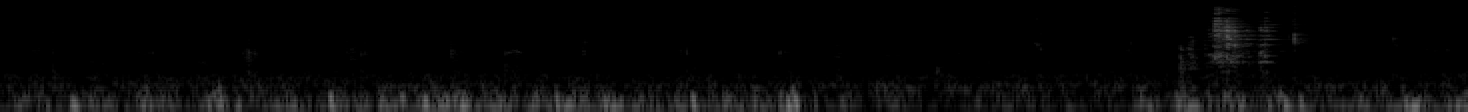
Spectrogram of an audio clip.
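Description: A person chewing food with the mouth closed: soft, wet mouth clicks come several times a second. About six seconds in there is a brief louder scrape as a ceramic bowl is moved on the table.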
